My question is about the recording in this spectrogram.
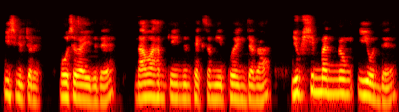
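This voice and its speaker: Husky middle-aged guy preaching in church, explains the verses he reads, muffled low-fi recording. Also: normal speed, a little mellow. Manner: earnest preaching, reads scripture aloud then explains it. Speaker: pastor. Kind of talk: expository sermon.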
